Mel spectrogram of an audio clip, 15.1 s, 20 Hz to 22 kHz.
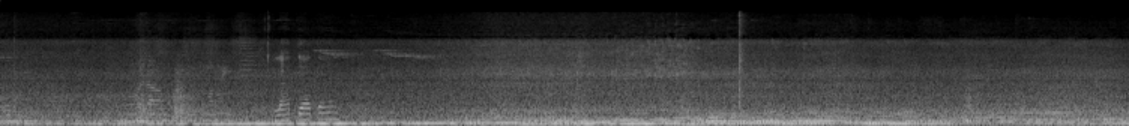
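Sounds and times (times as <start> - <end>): low rumble of vehicle noise: 0.0 - 15.0
sharp click: 9.8 - 10.0.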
